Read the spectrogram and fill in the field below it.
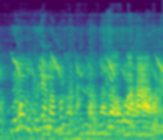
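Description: Chickens raised on a rural Thai farm project cluck and chatter close by, several birds calling in overlapping bursts throughout, with a voice talking underneath.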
